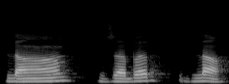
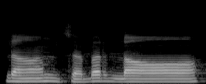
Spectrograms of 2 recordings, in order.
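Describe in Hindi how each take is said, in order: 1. अंतिम 'la' छोटा और नरम है। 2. अंतिम 'la' खिंचा हुआ और भारी है। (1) "नरमी के साथ पढ़ना है, इसको खींचना नहीं है" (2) "ऐसे नहीं पढ़ना"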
